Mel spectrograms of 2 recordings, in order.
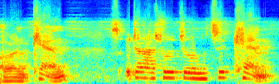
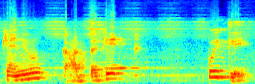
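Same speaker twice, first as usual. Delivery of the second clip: slow split drill; much slower than usual. Shown as a demonstration. Teacher breaks the drill sentence into two slow parts. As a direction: break it in two and lift the last word. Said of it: "এভাবে কিন্তু আমরা এটা পড়বো".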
